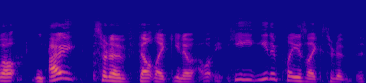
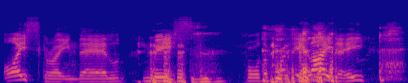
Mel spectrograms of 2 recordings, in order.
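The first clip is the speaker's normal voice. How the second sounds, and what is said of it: Bad British accent. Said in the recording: “He has a bad British accent”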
